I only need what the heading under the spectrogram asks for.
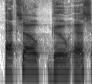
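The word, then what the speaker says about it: Exiguus: x go s goose i wrote it out phonetically so diane uh yeah dionysus exo goo s exogus he was a monk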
